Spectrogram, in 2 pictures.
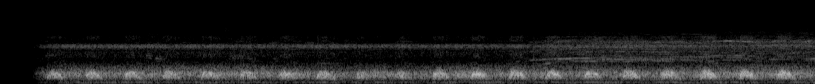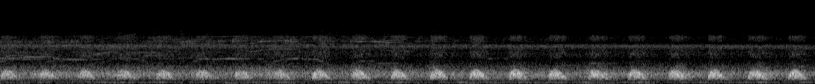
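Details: Home fetal Doppler at 14 weeks 5 days of pregnancy: rapid, regular whooshing fetal heartbeat at about 150 to 155 beats per minute.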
